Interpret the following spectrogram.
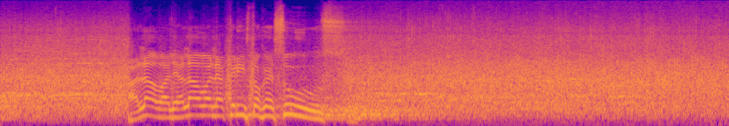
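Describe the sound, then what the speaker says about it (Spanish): Steady rhythmic hand clapping from an evangelical church congregation praising Christ, loud and continuous throughout, with a voice singing over it for a couple of seconds. "Con libertad a Cristo, fuerte las palmas."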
